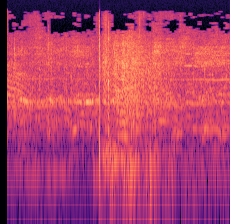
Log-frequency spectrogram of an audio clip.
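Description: A sharp pyrotechnic bang about a second in, followed by a brief loud burst of noise, over crowd noise and voices.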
